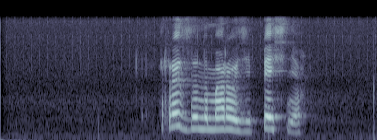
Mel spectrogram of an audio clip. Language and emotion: Russian, neutral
